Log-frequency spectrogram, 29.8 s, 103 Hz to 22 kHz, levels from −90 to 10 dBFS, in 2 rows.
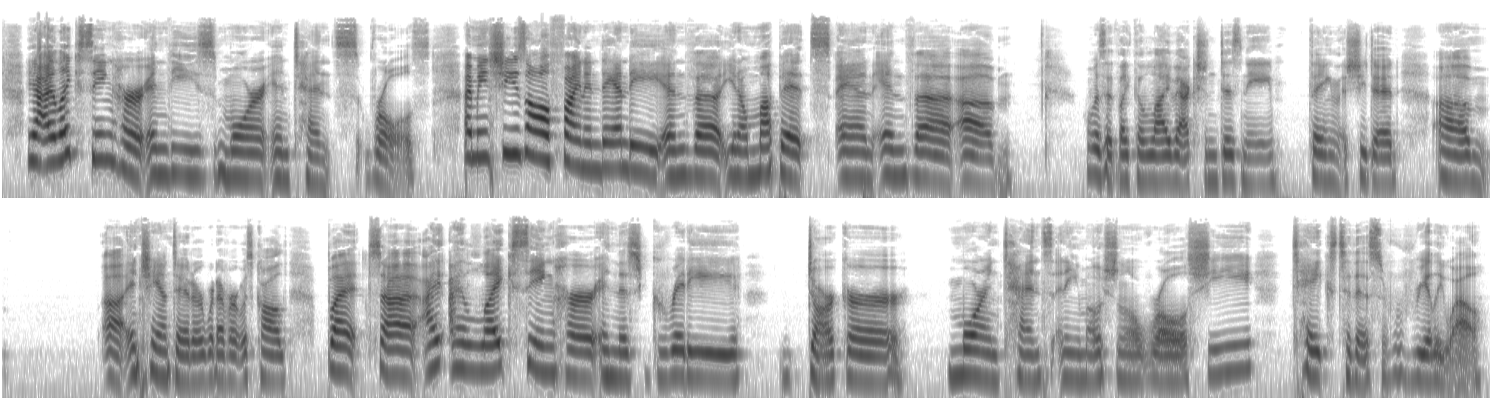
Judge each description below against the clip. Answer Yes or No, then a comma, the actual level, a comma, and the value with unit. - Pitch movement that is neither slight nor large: Yes, average, 3.3 semitones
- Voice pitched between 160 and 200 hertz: Yes, medium, 185 Hz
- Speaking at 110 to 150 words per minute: Yes, slow, 135 wpm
